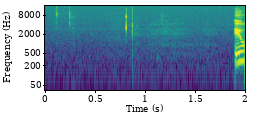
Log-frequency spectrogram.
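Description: Near silence with a single faint click a little before the middle and a few fainter ticks near the start. A woman's voice begins at the very end.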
